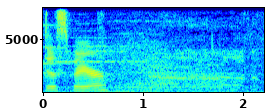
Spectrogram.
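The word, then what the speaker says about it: D'Spayre: a character called despair they spell it D apostrophe s-p-a-y-r-e but pronounces despair um and he's known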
